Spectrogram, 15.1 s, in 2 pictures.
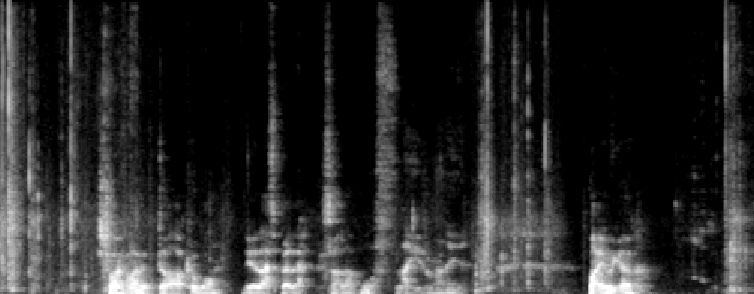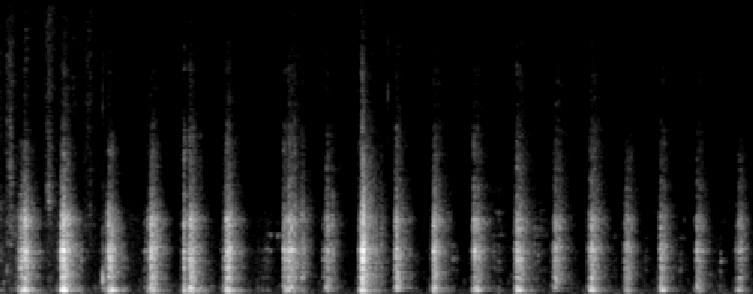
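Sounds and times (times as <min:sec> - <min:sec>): person chewing crunchy chip: 0:00.0 - 0:01.1, 0:04.8 - 0:05.6, 0:06.8 - 0:15.0.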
